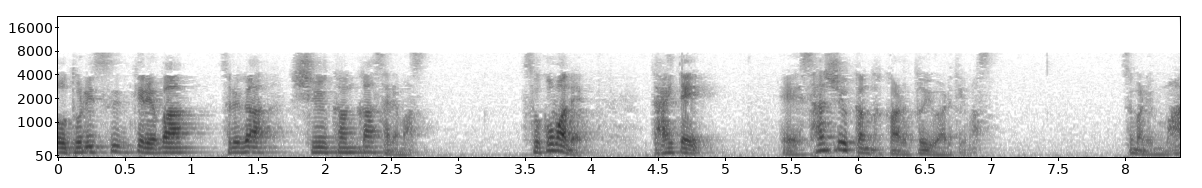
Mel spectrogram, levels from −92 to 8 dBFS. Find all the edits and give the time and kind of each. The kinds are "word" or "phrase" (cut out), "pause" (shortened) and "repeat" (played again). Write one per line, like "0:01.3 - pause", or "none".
none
